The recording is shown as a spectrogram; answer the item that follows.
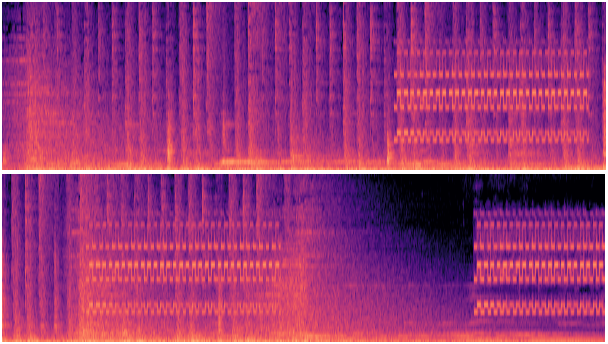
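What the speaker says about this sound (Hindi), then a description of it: "ये हरमन फोन क्यों नहीं उठा रहा?" A telephone rings in repeated trilling bursts over a loud, busy background of music and ticking, continuing throughout.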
